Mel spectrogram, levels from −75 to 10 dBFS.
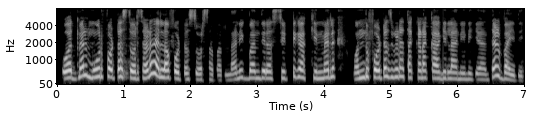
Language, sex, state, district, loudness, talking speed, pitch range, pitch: Kannada, female, Karnataka, Bellary, -16 LUFS, 180 wpm, 245-305 Hz, 275 Hz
